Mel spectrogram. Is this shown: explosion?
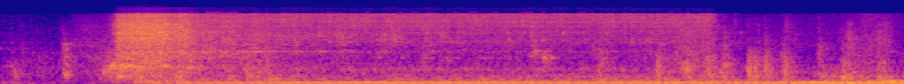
no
